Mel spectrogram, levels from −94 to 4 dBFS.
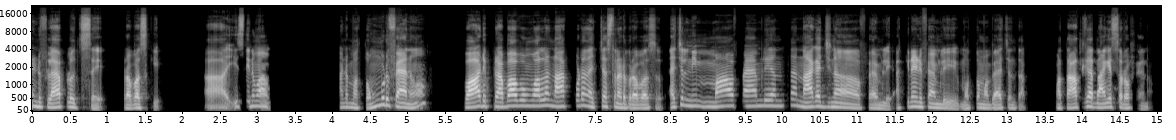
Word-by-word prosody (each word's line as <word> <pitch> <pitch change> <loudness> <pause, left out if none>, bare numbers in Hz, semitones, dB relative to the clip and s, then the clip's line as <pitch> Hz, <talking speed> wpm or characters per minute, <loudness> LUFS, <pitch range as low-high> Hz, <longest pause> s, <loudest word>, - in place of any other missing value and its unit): రెండు 175 -3 -2
ఫ్లాప్‌లొచ్చేసాయి, 165 +1 +1 0.3
ప్రభాస్‌కి. 135 +2 0 0.7
ఆహ్, - - 0
ఈ - - -6
సినిమా - - -1 1.1
అంటే 160 0 -7
మా - - -2
తమ్ముడు 220 - -2
ఫ్యానూ. 145 -3 +5 0.7
వాడి 190 +5 +9
ప్రభావం 205 +4 +5
వల్ల 215 +2 +2
నాకు 190 +1 +3
కూడా 220 +1 -2
నచ్చేస్తున్నాడు 170 -6 -1
ప్రభాసు. 125 +3 0 0.2
యాక్చువల్లీ 210 +6 -3
నే 205 - -3 0.3
మా 190 +2 +3 0.3
ఫ్యామిలీ 200 +2 -2
అంతా, 205 +3 -10
నాగార్జున 170 -1 +2 0.4
ఫ్యామిలీ 115 -6 -5
అక్కినేని 175 +5 +1
ఫ్యామిలీ 145 -3 -2 0.2
మొత్తం 140 +4 -9
మా 125 - -3
బ్యాచ్ 125 +1 -4
అంతా. 120 - -11 0.4
మా 125 - -4
తాతగారు, 170 +5 +3
నాగేశ్వరరావు 145 -4 0
ఫ్యాను. 95 -2 -15
170 Hz, 135 wpm, -21 LUFS, 135-195 Hz, 1.1 s, వాడి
